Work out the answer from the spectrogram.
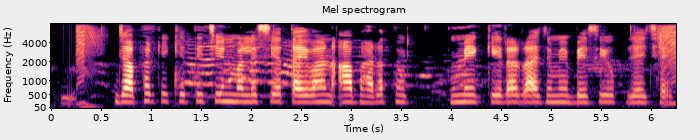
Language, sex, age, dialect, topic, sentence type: Magahi, female, 18-24, Western, agriculture, statement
